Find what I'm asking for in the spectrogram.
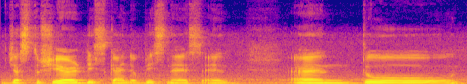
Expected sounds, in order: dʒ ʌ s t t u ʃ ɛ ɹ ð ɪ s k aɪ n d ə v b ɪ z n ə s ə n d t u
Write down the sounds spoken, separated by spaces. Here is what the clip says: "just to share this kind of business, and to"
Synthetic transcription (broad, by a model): dʒ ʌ s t t u ʃ ɛ ɹ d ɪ s k aɪ n d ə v b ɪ s n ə s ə n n t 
